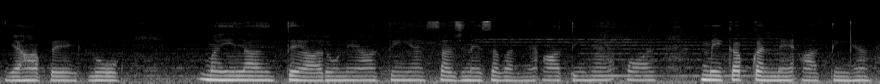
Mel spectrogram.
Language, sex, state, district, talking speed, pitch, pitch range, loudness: Hindi, female, Uttar Pradesh, Muzaffarnagar, 120 wpm, 190 Hz, 185-200 Hz, -24 LUFS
